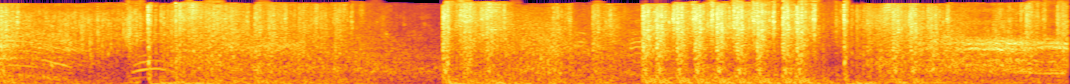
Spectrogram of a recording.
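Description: An automatic rifle fires rapid bursts in a video game.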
